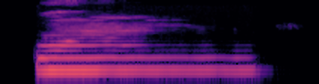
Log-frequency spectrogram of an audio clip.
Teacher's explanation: This is ikhfa and this ikhfa is light. When you are on kaf, you are circling your lips for dhamma. Kun for dhamma, circle your lips.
